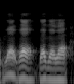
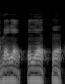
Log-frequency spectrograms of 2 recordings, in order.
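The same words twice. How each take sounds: First: Muffled trombone-like wah wah, higher and louder; Charlie Brown adult wah-wah. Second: Charlie Brown adult wah-wah. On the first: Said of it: "you'd hear". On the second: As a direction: squawk it like the Charlie Brown teacher. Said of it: "all they're hearing is". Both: Retold or imitated.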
